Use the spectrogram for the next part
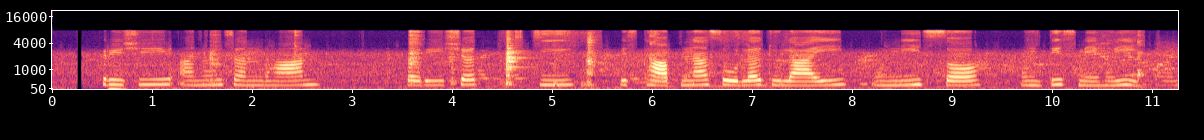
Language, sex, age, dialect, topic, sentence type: Hindi, female, 18-24, Marwari Dhudhari, agriculture, statement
